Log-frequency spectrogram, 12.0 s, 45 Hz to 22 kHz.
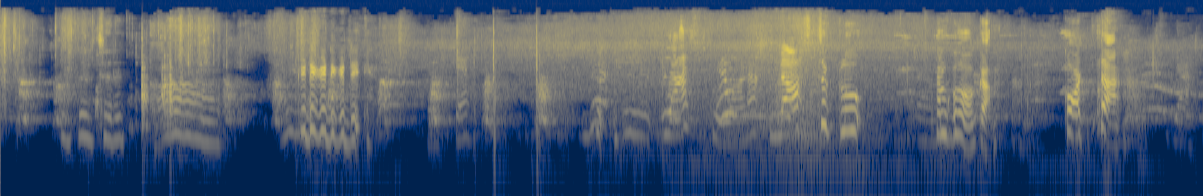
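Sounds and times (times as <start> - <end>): dog barking: 0.2 - 0.8, 2.2 - 5.6, 10.2 - 11.8.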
